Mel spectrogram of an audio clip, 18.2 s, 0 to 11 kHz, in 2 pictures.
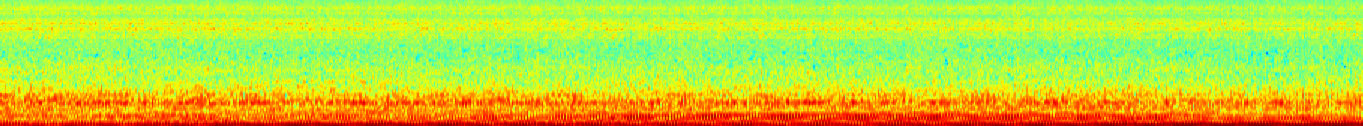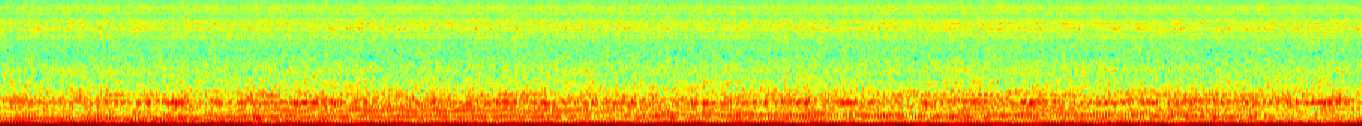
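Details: A sleep ASMR recording of 24 nebulizer compressors running together: a loud, steady mechanical drone with a rapid throb.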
